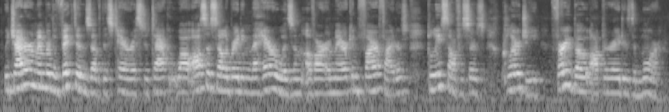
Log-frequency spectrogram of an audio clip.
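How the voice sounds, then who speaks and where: A woman's voice: medium pitch, steady tone, a little fast, hardly any pauses, fairly bright tone. Woman reading earnest school announcements over the intercom, echoey and distant. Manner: earnest, occasional stumbles while reading. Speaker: school morning announcements co-host. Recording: echoey and distant with faint noise.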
